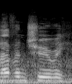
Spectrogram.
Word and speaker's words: Eventuri: map intake center delete so you say an aventuray intake yeah that's how you pronounce it but there's too many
